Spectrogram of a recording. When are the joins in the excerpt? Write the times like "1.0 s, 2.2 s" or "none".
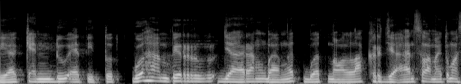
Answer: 1.2 s, 2.2 s, 3.7 s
